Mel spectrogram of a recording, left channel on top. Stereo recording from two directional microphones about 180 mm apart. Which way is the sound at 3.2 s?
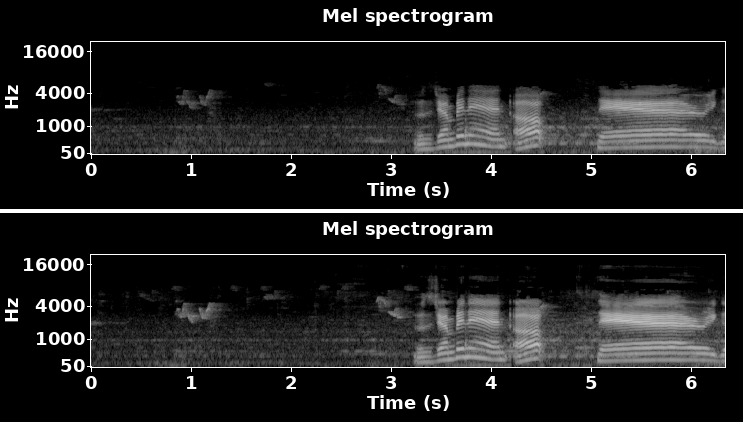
25° right (ahead or behind).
